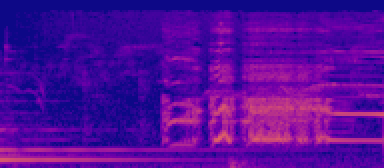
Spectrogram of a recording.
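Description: roosters crowing

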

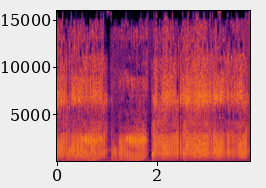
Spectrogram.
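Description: fart sound effect

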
